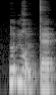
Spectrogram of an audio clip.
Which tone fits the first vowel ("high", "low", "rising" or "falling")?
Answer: high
